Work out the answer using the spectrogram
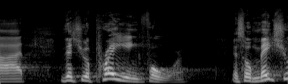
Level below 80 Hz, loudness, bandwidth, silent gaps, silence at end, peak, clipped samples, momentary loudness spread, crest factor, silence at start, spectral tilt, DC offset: -88 dBFS; -26 LUFS; 15 kHz; none; 0 s; -8 dBFS; under 0.1%; 15 LU; 20 dB; 0 s; -4 dB/octave; under 0.1%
